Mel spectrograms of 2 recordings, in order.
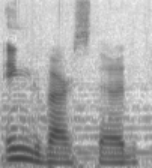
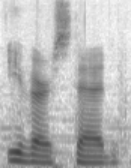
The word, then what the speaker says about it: Ivarstead: I think I was pronouncing it Ingvarstead, but it's Ivarstead.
